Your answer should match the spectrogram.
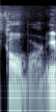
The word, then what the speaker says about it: Cockburn: I said Cockburn on Fox Bet Live, and I got endless crap for it. And it's Coburn, even though it is spelled Cockburn.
